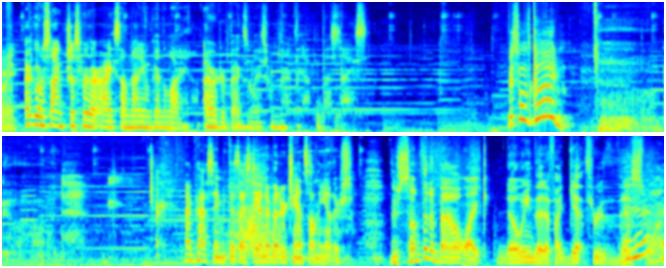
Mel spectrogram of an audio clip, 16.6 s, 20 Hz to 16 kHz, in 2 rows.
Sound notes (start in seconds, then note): 4.1 whispers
